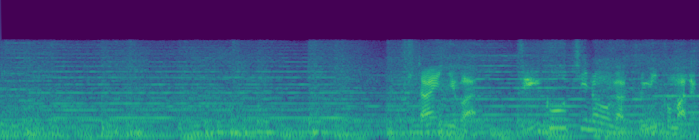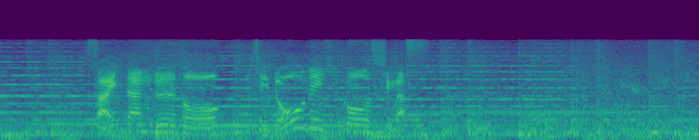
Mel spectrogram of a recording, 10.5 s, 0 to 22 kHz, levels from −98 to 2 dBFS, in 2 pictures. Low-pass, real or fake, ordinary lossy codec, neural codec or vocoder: none; fake; none; codec, 16 kHz, 6 kbps, DAC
